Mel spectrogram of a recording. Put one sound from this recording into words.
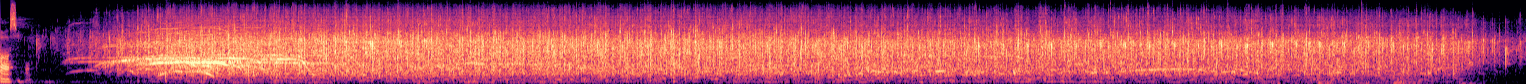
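A large crowd applauds outdoors.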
